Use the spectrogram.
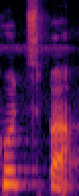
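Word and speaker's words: chutzpah: बताना sixth word है हुट्स्पा इसमें सी साइलेंट है दुस्साहस पास बेशर्मी तो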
